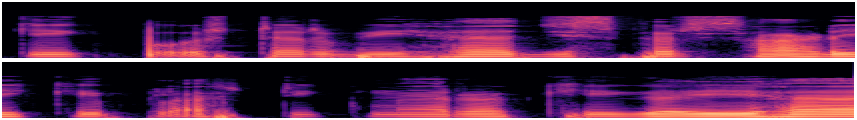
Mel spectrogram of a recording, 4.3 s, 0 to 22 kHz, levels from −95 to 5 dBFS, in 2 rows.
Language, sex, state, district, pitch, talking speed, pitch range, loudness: Hindi, male, Jharkhand, Deoghar, 120 Hz, 180 wpm, 115-125 Hz, -19 LUFS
